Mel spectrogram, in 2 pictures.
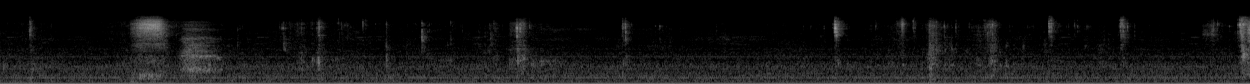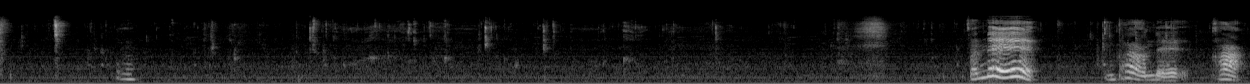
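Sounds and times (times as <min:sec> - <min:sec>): chewing and lip smacks: 0:06.2 - 0:06.8, 0:08.2 - 0:11.4, 0:12.0 - 0:22.2, 0:23.0 - 0:23.6.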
